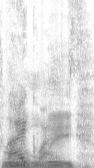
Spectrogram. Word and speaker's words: Ruta Lee: That's Miss Ruta Lee, by the way.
